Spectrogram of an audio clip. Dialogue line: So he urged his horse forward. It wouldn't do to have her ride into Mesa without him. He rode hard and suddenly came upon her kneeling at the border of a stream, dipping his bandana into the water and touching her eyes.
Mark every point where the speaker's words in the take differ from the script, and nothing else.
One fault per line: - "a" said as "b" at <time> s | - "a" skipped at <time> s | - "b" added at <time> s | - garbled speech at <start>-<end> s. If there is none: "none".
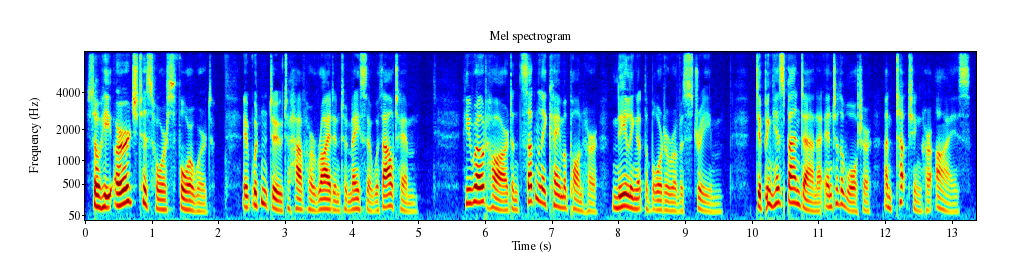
none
